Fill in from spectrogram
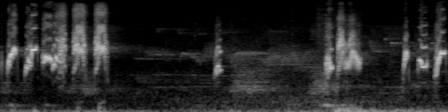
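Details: Red-whiskered bulbul in song-competition training, giving a rapid string of bright chirped notes, then a long quiet pause broken by one note, before a second quick chattering phrase.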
